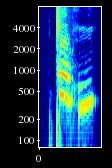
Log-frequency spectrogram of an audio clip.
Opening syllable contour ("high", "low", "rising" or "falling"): falling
